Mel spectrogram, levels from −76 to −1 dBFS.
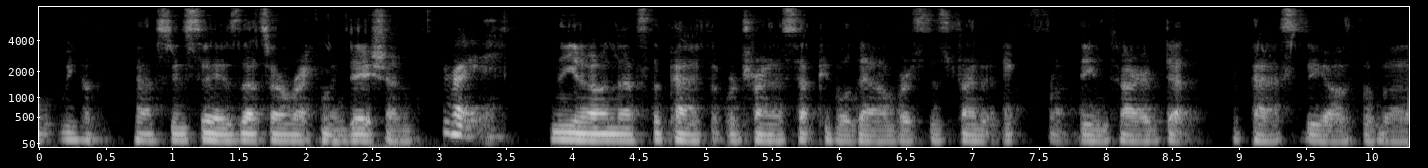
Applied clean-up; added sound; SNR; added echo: neural mask model DeepFilterNet 3.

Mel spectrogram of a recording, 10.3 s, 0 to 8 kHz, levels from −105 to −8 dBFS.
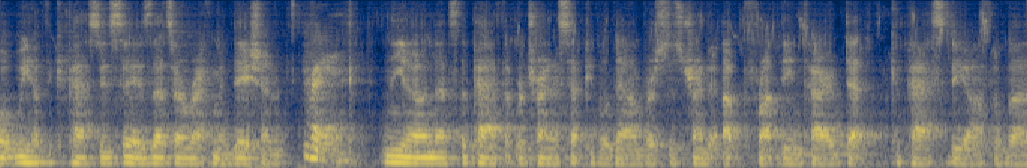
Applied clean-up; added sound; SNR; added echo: neural separator model SepFormer DNS4.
